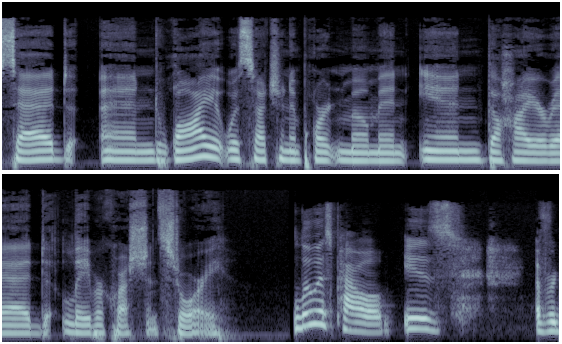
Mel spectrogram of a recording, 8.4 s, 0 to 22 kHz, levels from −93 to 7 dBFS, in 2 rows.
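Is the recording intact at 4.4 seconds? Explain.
Yes, the speech at 4.4 s plays through cleanly with no audible fault.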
